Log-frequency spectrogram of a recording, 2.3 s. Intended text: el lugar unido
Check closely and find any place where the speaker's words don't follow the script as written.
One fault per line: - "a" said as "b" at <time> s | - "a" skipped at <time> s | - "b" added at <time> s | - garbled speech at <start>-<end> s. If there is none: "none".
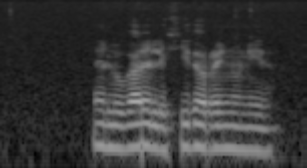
- "elegido reino" added at 1.1 s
